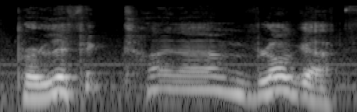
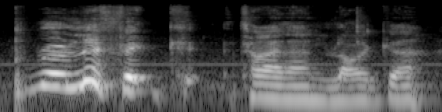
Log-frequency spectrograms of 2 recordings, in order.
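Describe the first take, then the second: First: Said in the usual way. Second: Slow, chuckling through the words; amused repeat. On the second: Real, not acted. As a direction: read the phrase out slowly, laughing at it. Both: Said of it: "Yes, prolific".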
